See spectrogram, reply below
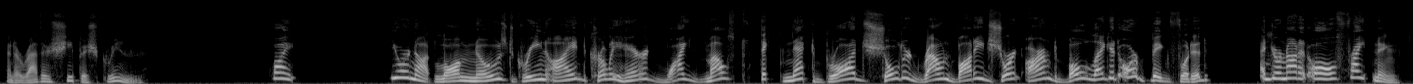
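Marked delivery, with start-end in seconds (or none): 2.7-14.0 high, sing-song debunking list; indignant. Acted. Milo exposing the false monster, high indignation. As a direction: rattle off the features, pitch bobbing up and down. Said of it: "said Milo indignantly".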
